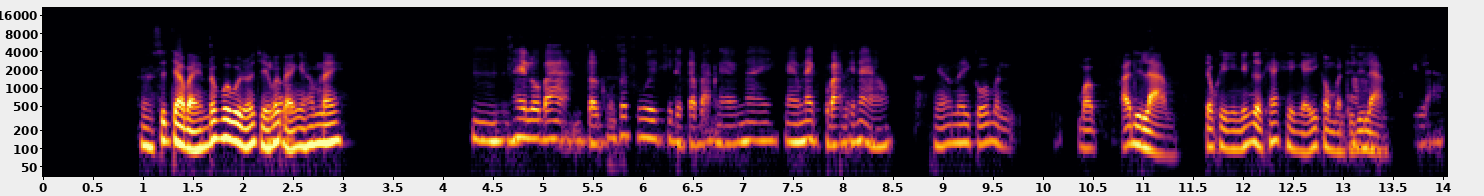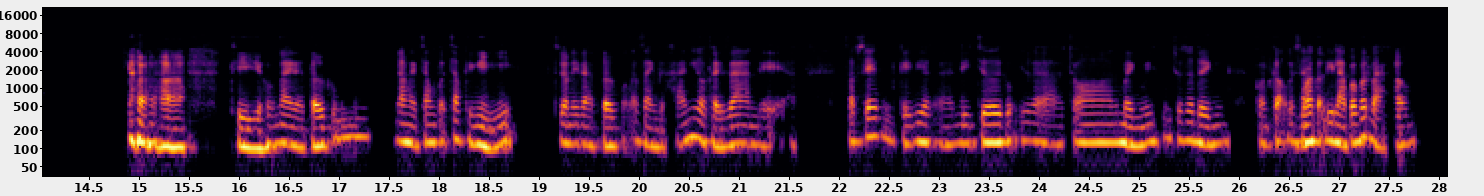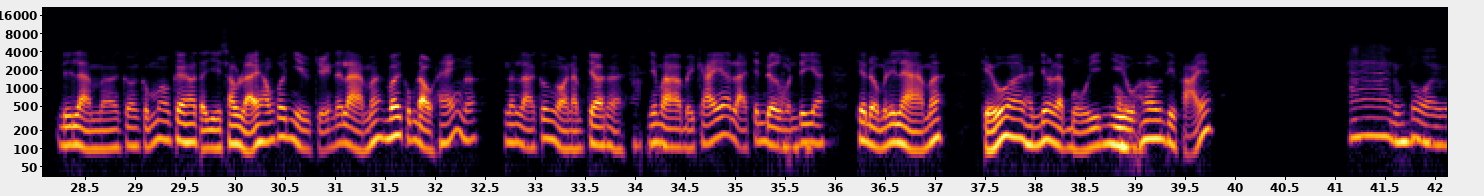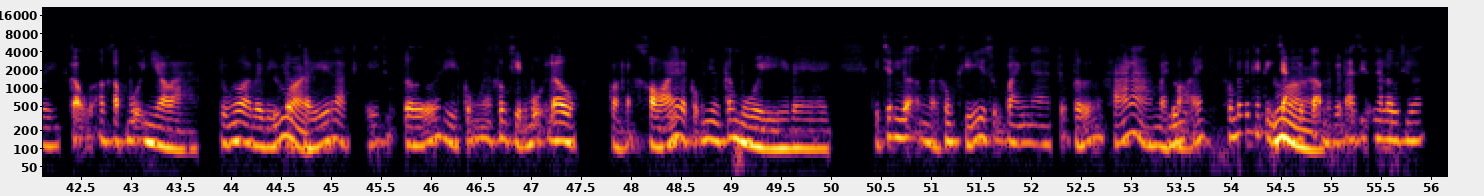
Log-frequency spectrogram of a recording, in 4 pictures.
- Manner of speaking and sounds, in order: tapping; other background noise; laughing while speaking: "Ờ"; unintelligible speech
- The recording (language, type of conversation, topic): Vietnamese, unstructured, Bạn nghĩ gì về tình trạng ô nhiễm không khí hiện nay?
